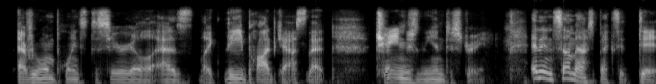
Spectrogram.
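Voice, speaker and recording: With an American accent and a plain, everyday voice, a man talks at a moderate pace in a fairly low pitch with ordinary pitch variation. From United States. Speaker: podcast producer. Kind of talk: interview. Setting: remote call.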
